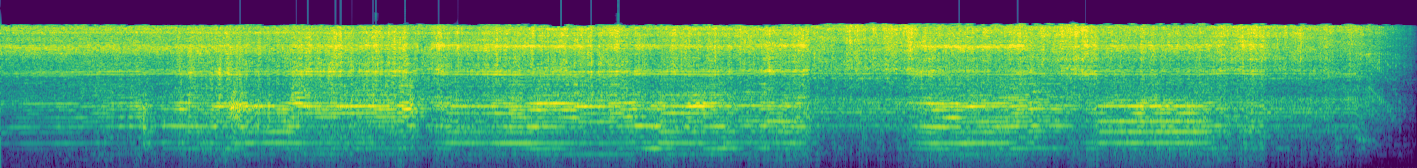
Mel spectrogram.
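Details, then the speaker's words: Demonstration of a reciprocating surgical saw used for rhinoplasty: a loud, steady, high-pitched buzz grinding through bone for about ten seconds as a cut is made. "ещё раз сделаю распил может кого-то не впечатлила эта"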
